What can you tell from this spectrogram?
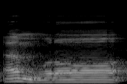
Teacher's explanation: Nah, ini ada mim sukun bertemu huruf ro. Ketika dibaca, huruf mim tidak boleh didengung. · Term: izhar syafawi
